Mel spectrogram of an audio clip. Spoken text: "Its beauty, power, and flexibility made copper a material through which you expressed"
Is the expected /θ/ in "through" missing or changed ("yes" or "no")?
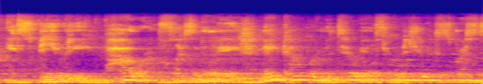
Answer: yes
